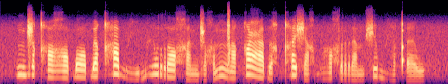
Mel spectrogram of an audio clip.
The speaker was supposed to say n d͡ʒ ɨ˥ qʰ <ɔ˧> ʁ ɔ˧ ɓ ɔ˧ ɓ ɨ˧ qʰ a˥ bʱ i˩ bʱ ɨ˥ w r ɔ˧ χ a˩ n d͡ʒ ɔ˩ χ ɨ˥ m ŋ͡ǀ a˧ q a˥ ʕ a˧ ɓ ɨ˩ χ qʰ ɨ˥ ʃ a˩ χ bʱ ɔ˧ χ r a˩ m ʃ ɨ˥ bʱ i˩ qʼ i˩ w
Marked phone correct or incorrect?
correct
